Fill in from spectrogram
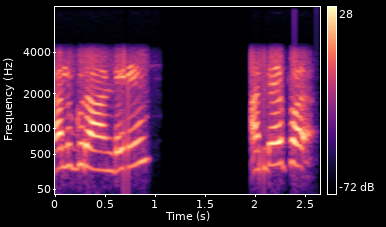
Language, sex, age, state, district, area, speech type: Telugu, female, 18-30, Telangana, Hyderabad, rural, conversation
